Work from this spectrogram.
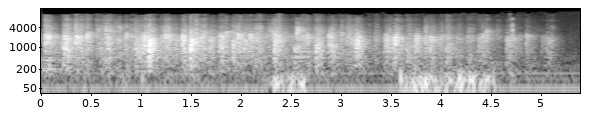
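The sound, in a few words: congregation applauding in church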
